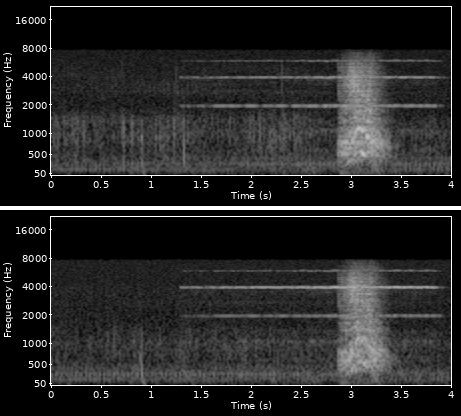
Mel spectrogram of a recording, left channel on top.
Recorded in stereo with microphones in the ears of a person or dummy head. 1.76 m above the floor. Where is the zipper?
25° left (ahead or behind), 3 m.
